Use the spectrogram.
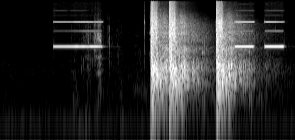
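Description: Two sharp pistol shots from a gun with a red-dot sight crack toward steel targets. Shrill electronic shot-timer beeps come before and after them, and nobody speaks.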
